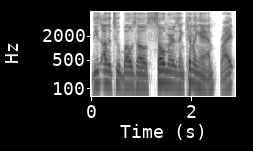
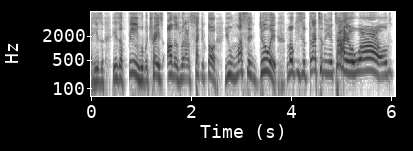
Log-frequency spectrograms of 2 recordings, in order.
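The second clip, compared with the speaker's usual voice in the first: building higher and louder; urgent warning; 8 semitones higher, 3 dB louder than usual. Retold or imitated. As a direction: plead ever more desperately. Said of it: "They're like".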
